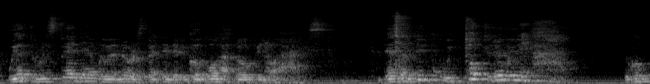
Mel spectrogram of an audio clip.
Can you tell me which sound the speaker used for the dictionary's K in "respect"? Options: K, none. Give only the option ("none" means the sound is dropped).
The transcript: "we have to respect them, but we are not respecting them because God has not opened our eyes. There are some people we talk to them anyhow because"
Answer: none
